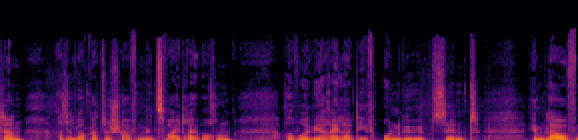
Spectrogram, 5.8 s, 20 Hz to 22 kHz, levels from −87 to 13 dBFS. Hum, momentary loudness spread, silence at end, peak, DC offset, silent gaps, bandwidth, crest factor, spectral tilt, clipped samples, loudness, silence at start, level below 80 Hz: none; 12 LU; 0 s; -8 dBFS; under 0.1%; none; 17 kHz; 20 dB; -6 dB/octave; under 0.1%; -28 LUFS; 0 s; -56 dBFS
